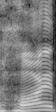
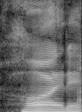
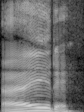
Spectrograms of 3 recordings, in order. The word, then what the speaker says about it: haere: So there are many words like tangata, whereas the majority of the Pacific would pronounce it as tangata. Aye. Tangata. And even haere, eh? Like haere and aere.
